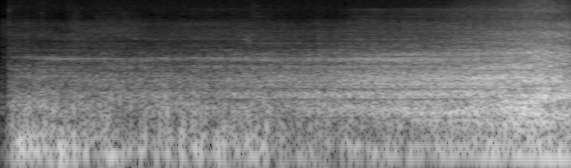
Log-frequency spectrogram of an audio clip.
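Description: A vehicle passing by: a low rumble that swells steadily to its loudest near the end, then begins to fade.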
